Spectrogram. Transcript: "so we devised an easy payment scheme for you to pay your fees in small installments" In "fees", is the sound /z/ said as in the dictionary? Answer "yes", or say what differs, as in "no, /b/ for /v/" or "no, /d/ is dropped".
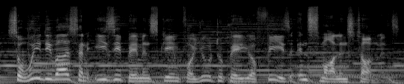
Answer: yes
